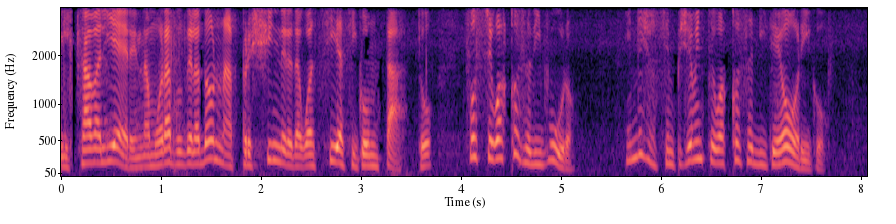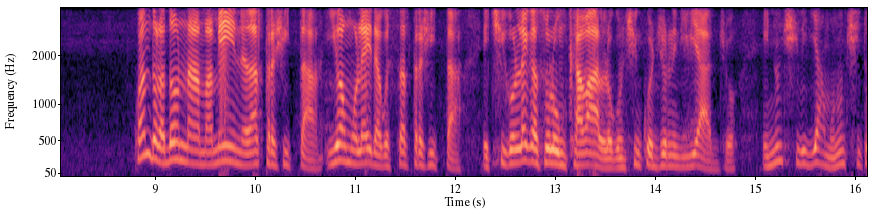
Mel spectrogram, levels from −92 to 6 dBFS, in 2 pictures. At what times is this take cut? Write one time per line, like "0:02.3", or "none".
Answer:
0:08.7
